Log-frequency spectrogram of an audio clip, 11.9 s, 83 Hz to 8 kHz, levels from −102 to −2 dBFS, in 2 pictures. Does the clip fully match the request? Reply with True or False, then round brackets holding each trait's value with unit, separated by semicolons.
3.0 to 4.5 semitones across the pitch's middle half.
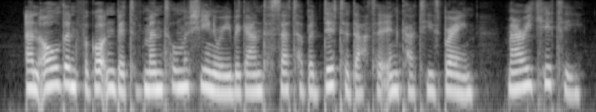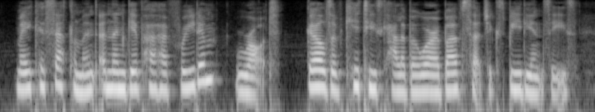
False (2.5 semitones)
